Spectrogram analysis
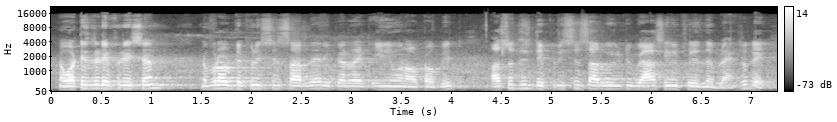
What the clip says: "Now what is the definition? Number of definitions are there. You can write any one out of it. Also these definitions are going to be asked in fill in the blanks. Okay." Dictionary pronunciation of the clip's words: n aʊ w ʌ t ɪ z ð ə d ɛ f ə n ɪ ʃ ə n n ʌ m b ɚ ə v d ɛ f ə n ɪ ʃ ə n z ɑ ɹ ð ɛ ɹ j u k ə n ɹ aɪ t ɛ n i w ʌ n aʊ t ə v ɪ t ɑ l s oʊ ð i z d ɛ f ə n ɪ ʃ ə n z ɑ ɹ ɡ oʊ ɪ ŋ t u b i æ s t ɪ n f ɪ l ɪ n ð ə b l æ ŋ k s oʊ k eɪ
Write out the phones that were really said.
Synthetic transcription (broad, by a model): n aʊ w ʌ t ɪ z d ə d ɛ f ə n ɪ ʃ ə n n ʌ b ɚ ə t d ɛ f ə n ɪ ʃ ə n s ɑ ɹ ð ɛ ɹ j u k ə n ɹ aɪ t ɛ n i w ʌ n aʊ t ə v ɪ t ɑ l s oʊ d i s d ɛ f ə n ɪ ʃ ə n s ɑ ɹ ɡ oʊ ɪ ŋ t u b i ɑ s ɪ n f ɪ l ɪ n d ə b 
